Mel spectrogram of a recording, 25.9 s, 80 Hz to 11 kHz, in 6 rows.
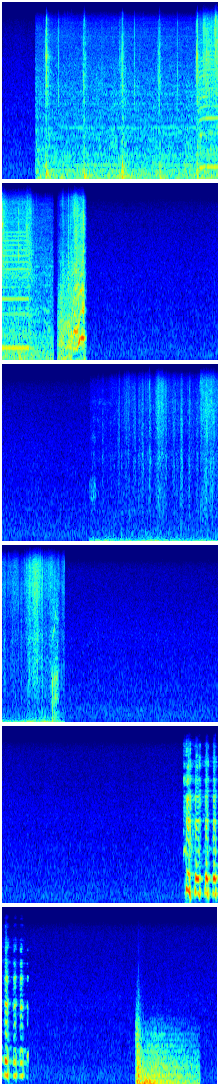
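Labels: At 0.65 seconds, you can hear a car. Then, at 5.41 seconds, the sound of a zipper comes through. Next, at 10.38 seconds, a dog can be heard. Afterwards, at 20.89 seconds, someone laughs. Finally, at 24.24 seconds, an explosion is heard. A faint, constant background noise persists.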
